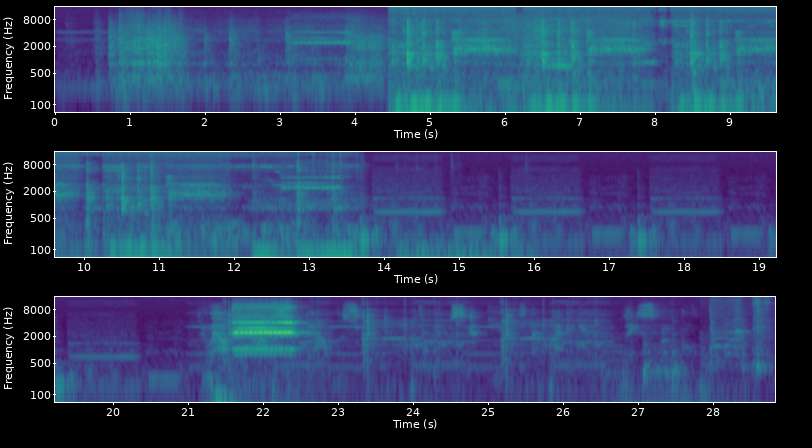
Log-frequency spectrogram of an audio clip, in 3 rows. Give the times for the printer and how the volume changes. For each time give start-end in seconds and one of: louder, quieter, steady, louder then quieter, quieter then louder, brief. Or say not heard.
0.0-28.7 quieter.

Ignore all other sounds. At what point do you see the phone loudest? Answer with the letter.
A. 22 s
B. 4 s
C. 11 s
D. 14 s
A.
